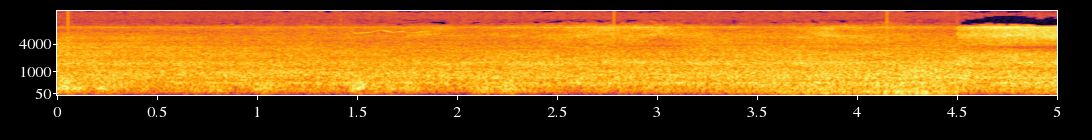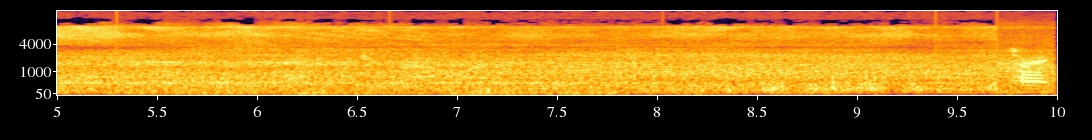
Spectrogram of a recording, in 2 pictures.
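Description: Jet engines of a taxiing Airbus A340-600, its four Rolls-Royce Trent 500 engines at taxi power: a steady whine over a low rumble.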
